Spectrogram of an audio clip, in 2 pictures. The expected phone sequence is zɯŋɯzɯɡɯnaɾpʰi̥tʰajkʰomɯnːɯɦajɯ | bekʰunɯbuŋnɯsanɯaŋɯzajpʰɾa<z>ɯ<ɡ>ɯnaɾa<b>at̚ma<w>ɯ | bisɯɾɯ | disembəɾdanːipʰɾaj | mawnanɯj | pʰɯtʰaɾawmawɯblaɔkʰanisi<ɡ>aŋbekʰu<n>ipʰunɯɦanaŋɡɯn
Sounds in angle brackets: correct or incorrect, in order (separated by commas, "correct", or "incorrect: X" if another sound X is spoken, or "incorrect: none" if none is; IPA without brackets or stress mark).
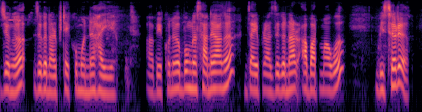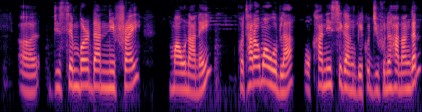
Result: correct, correct, correct, correct, correct, incorrect: d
